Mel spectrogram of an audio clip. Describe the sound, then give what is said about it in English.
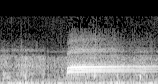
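A train rumbles and rattles steadily along a bumpy stretch of track at night in the rain, heard from its baggage car. About halfway through, a loud, sustained horn blares in over the noise and holds to the end. “Rattling along in that baggage car, with the light from the lantern showing up the streaks of rain on the windows.”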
